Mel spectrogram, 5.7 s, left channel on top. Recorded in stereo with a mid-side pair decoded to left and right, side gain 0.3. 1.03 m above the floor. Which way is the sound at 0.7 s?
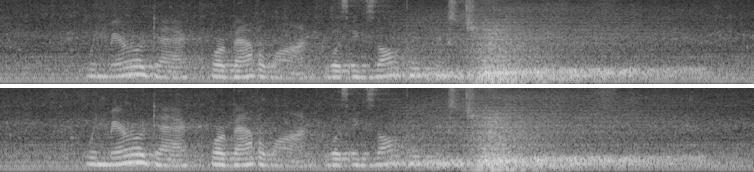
45° right.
